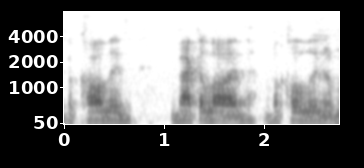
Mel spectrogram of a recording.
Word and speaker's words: Bacolod: But we're in Bacolod. That's as good as it gets that I've been told the correct pronunciation. Bacolod, not Bacolod, not Bacolod, Bacolod.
